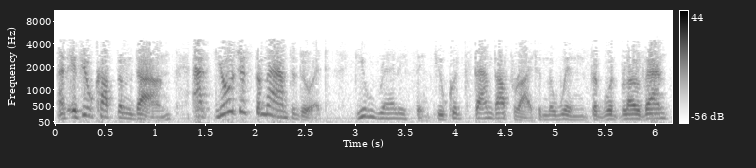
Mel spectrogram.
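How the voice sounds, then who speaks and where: A shrewd, principled English statesman of Tudor times in a radio play. His voice is very husky and swings expressively through measured, ironic speeches, on a muffled lo-fi recording. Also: fairly high pitch, very animated, full character voice. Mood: impassioned. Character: principled, shrewd middle-aged male Tudor lawyer and father. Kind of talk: British radio drama acting.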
